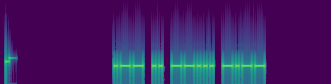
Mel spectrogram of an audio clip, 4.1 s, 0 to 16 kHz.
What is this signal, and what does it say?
Morse code, heard as a keyed tone, about 32 wpm, 700 Hz. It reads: WI7Y
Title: USA Call Signs 30wpm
